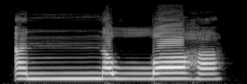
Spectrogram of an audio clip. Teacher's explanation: جیسا کہ یہاں حرف نون ہے تو یہ 2 نون ہے، نون ساکن اور نون متحرک، اور کیونکہ تشدید زبر کا ہے تو لفظ الجلالہ کلام کا حکم ہے تفخیم، تو ہم حرف اللام کو موٹی آواز میں پڑھیں گے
